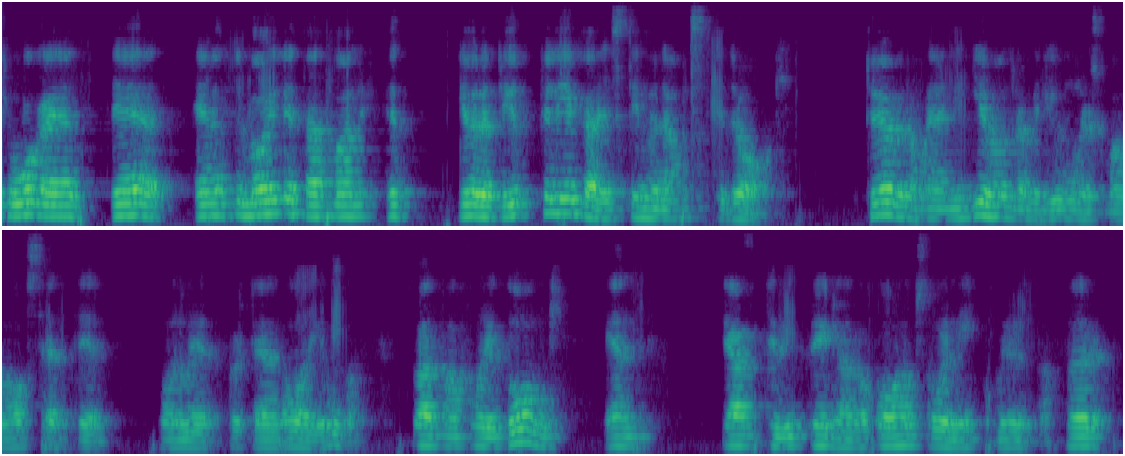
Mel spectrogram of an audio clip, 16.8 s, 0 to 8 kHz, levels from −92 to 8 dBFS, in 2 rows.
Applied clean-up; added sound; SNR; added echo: neural mask model DeepFilterNet 3.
